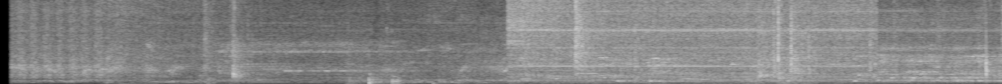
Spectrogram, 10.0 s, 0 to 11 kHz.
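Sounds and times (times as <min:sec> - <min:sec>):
mechanical hum: 0:00.8 - 0:09.8.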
